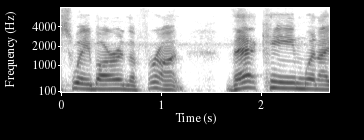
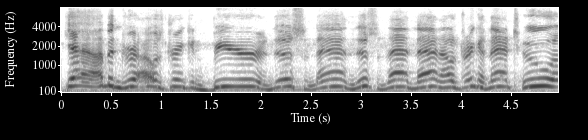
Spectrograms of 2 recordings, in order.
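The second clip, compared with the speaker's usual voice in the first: lightly higher, casual bragging; higher buddy voice; 7 semitones higher than usual. Retold or imitated. Buddy explaining his drinking, higher and offhand. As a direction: shrug it off, higher. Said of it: "buddy explains, retold".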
